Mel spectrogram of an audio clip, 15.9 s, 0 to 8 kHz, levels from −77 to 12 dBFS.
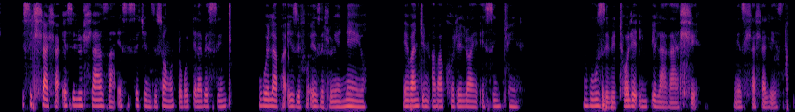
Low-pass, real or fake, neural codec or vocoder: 7.2 kHz; real; none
